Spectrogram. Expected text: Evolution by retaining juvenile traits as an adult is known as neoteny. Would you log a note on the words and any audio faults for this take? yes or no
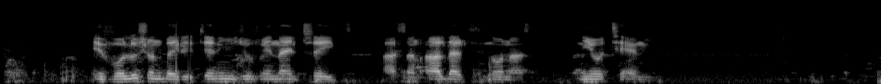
no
